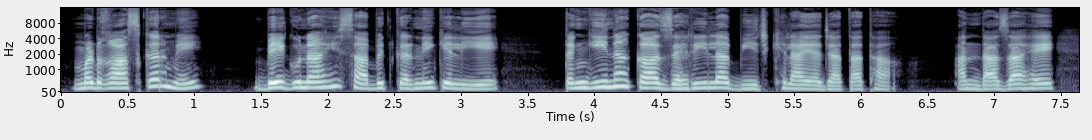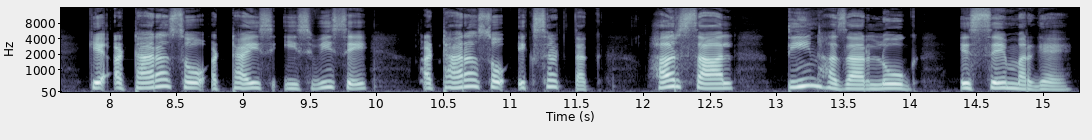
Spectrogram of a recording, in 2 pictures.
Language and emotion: Urdu, neutral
